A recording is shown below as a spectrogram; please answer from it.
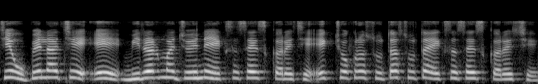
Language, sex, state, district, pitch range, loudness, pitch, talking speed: Gujarati, female, Gujarat, Gandhinagar, 260-305 Hz, -16 LUFS, 290 Hz, 190 wpm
